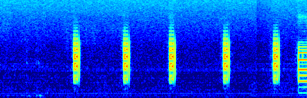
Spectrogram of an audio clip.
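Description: Five short electronic blips, about one a second, each with a quick faint second pulse: a sci-fi scanning or readout sound effect as the android examines the injured man.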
